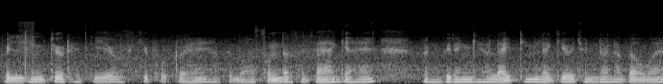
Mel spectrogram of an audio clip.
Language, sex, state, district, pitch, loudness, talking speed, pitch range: Hindi, male, Uttar Pradesh, Etah, 110 Hz, -19 LUFS, 225 wpm, 105-110 Hz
